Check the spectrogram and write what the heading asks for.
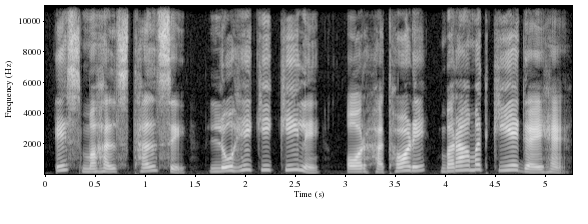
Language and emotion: Hindi, neutral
